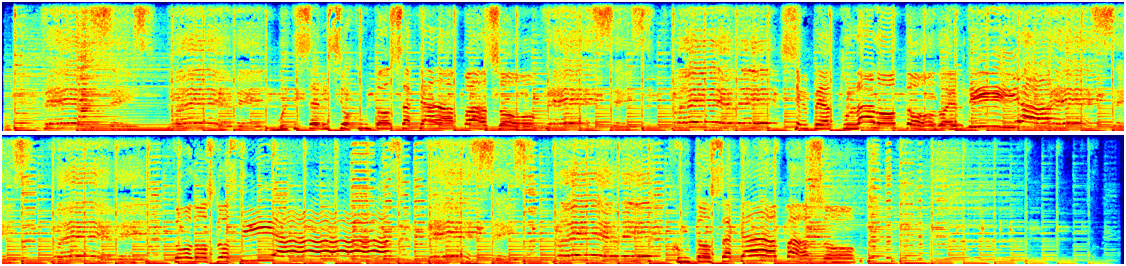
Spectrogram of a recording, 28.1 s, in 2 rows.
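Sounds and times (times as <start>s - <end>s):
jingle: 0.9s - 26.8s.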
